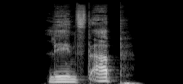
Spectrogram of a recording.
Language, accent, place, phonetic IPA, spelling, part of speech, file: German, Germany, Berlin, [ˌleːnst ˈap], lehnst ab, verb, De-lehnst ab.ogg
- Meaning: second-person singular present of ablehnen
